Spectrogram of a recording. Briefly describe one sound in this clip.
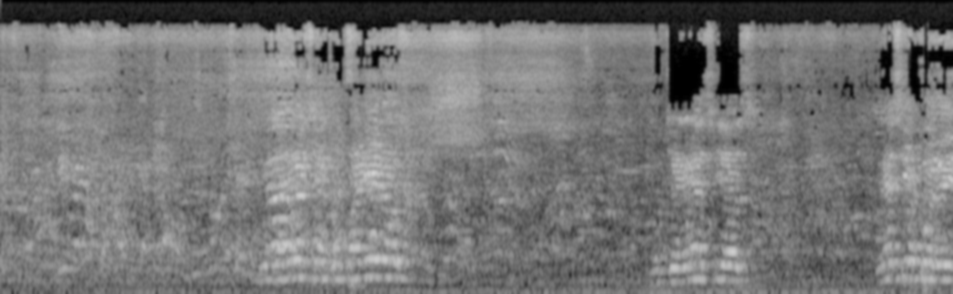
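A middle-aged man speaks loudly through a microphone and loudspeakers, in a hall with some echo.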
